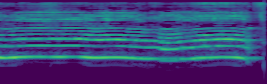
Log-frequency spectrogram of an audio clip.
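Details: Siberian Husky howling indoors: a long, steady, tonal howl with rich harmonics, holding level for about two and a half seconds before fading.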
